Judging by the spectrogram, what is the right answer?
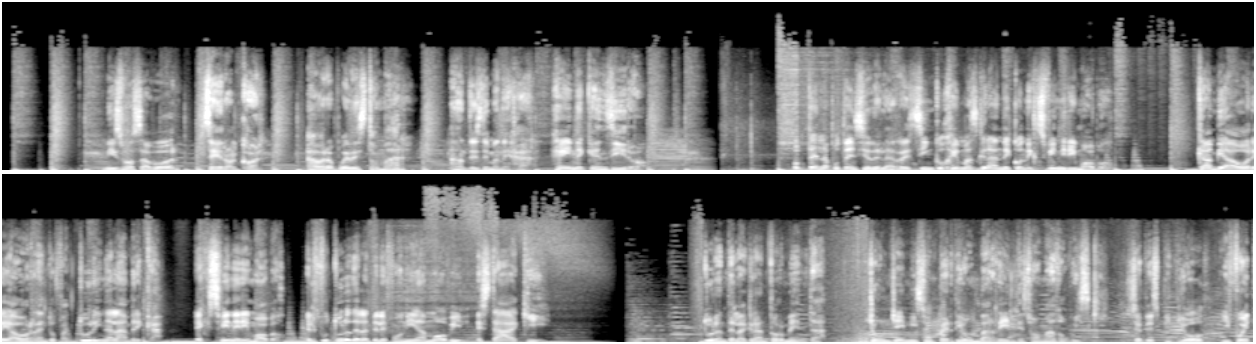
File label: Commercial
